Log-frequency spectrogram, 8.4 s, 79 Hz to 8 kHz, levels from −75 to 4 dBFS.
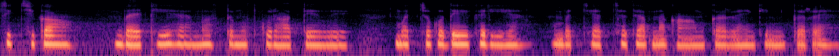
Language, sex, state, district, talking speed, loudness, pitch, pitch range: Hindi, female, Chhattisgarh, Jashpur, 170 wpm, -20 LUFS, 210 Hz, 200-215 Hz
